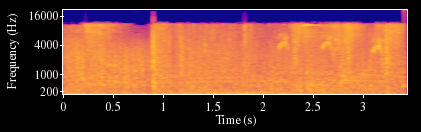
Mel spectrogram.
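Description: Expelliarmus spell cast in the video game Hogwarts Legacy, a loud continuous roaring blast with a sharp crack near the start and a dense rumbling wash throughout.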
